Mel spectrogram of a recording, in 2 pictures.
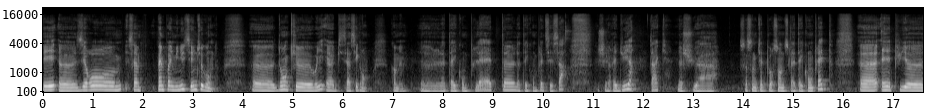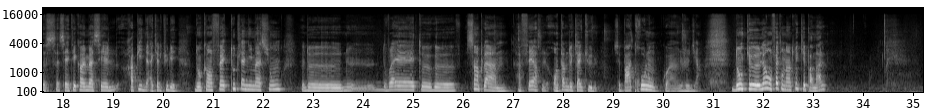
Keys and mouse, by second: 4.9 click, 14.9 click, 20.4 click, 26.5 click, 28.5 click, 30.2 click.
